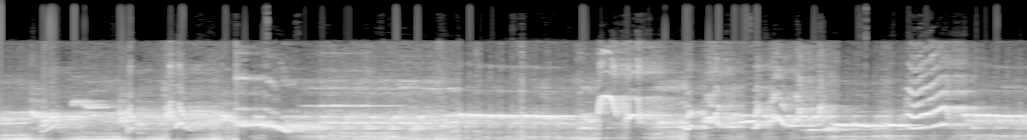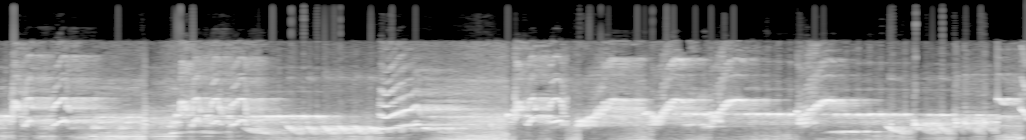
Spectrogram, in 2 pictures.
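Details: White-rumped shama in a long, loud, continuous song of varied whistles, sweeping slurs and rapid trills, with dense overlapping phrases throughout.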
